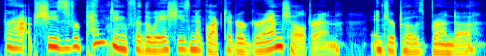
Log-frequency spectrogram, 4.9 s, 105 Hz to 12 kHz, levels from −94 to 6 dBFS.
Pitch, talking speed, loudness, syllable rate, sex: 185 Hz, 160 wpm, -19 LUFS, 5.4 syllables/s, female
